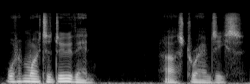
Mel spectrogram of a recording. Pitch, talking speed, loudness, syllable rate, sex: 110 Hz, 190 wpm, -18 LUFS, 6.6 syllables/s, male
